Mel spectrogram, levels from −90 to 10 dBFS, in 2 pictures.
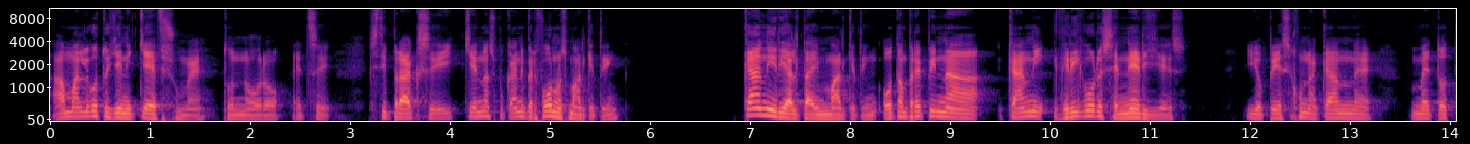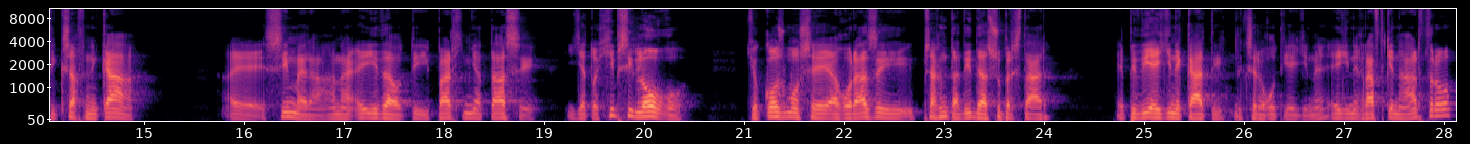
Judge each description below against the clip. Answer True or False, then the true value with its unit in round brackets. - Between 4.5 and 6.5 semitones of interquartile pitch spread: False (3.5 semitones)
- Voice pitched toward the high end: False (120 Hz)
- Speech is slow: False (140 wpm)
